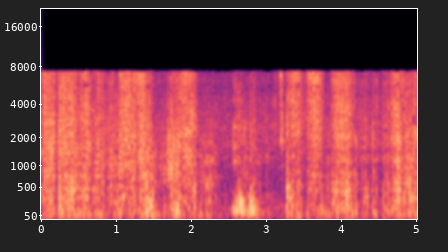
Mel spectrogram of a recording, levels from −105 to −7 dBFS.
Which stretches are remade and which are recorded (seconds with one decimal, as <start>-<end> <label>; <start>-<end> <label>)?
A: 0.0-5.0 recorded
